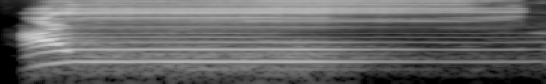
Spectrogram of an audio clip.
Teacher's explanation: عین کے یا کے اندر ناک میں آواز نہ لے جائے، اور عین میں جو نون ہے اس میں تھوڑا سا غنہ کرے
